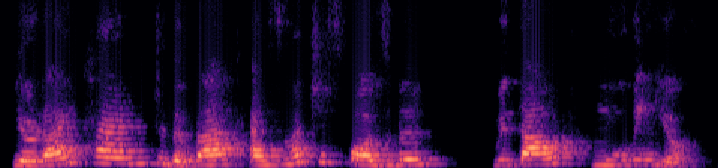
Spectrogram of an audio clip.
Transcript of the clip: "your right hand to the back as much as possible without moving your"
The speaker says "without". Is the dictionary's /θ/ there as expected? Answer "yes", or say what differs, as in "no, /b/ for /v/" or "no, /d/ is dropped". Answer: no, /t/ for /θ/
